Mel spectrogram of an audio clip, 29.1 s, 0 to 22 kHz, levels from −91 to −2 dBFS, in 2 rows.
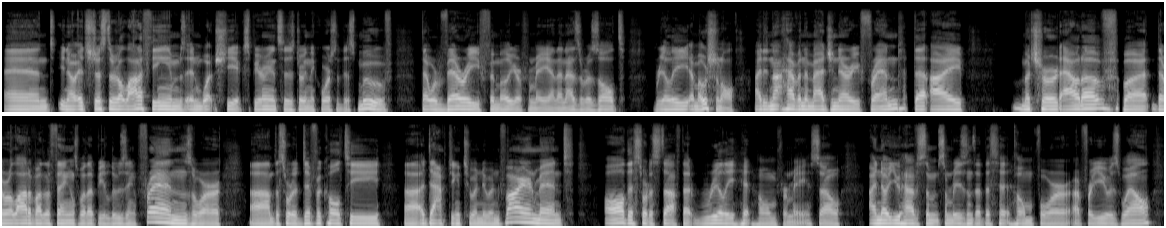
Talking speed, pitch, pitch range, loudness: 205 wpm, 110 Hz, 105-120 Hz, -26 LUFS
